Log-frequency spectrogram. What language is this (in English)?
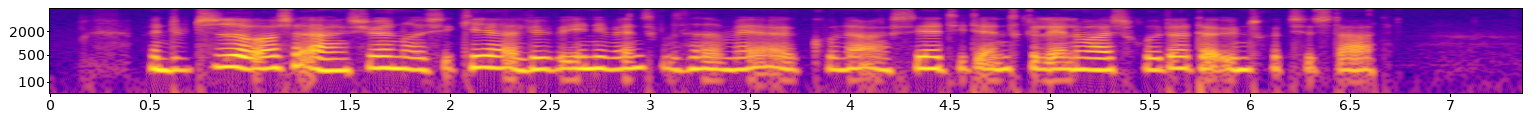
Danish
